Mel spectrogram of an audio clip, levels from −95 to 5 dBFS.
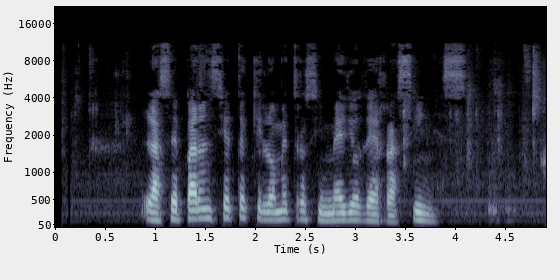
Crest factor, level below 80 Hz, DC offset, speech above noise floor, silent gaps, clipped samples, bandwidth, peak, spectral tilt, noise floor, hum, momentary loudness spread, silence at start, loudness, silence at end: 22 dB; -78 dBFS; under 0.1%; 32 dB; none; under 0.1%; 11.5 kHz; -8 dBFS; -5.5 dB/octave; -59 dBFS; none; 17 LU; 0.9 s; -28 LUFS; 0.05 s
